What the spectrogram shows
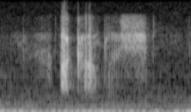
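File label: "accomplish", USA, male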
